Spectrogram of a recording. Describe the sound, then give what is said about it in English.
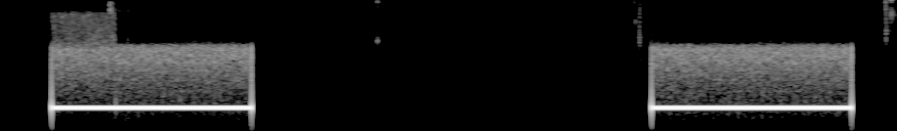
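Ringback tone heard while placing a phone call: two steady, even electronic tones of about two seconds each, separated by a long silent gap. “I'm calling them. Let's see what happens.”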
